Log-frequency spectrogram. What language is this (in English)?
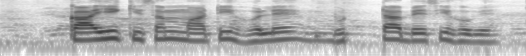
Magahi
